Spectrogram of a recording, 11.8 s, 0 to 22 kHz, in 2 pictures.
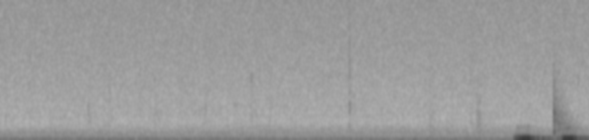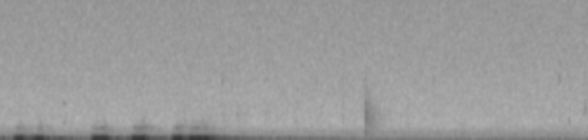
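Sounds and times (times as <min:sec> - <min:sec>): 
barred owl hooting: 0:05.2 - 0:08.3.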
